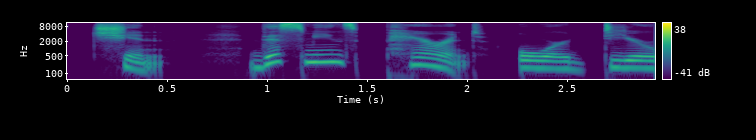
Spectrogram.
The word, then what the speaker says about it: 親: All right, next up we have Chin, pronounced Chin.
